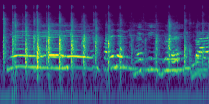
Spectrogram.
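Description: Several women clapping their hands, a fast uneven run of claps. Over the claps a woman's voice holds a long note for about two seconds, then carries on in shorter, changing notes.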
